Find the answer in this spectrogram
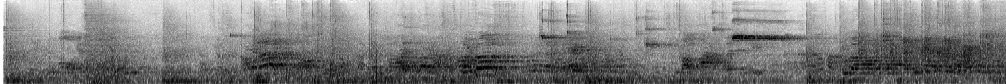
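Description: A basketball being dribbled and played on an indoor court, repeated thuds echoing in a large sports hall, with players' voices calling out and a few short high squeaks.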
